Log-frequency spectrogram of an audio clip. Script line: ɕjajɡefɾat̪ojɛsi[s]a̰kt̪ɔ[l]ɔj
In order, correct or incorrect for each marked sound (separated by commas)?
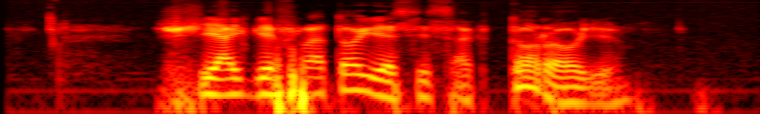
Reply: correct, incorrect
